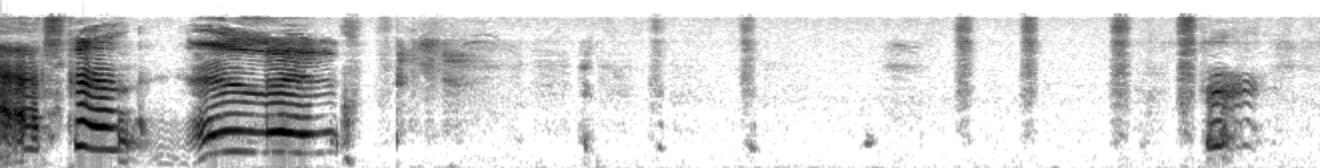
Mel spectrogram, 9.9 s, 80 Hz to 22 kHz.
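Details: 4-month-old baby boy crying in his sleep: a few short wailing cries and whimpers, then quiet soft breathing and one brief later whimper; he twitched, looked about to cry, and kept sleeping without waking.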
